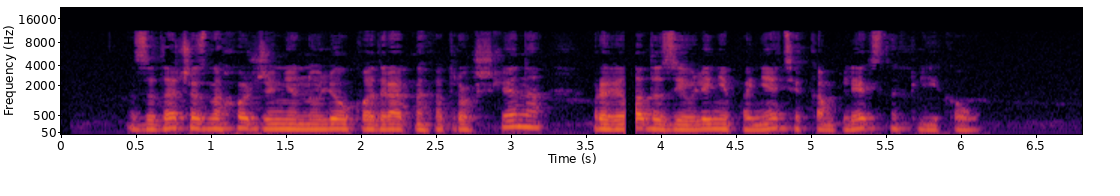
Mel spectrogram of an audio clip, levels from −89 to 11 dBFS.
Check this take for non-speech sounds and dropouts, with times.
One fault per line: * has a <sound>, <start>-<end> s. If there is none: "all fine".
* has a dropout, 3.8-3.8 s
